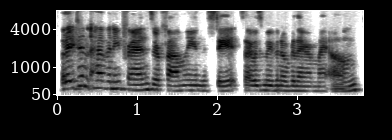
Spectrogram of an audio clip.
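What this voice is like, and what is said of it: Northern Irish accent. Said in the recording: “I'm originally from Northern Ireland, if the accent didn't give me away”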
